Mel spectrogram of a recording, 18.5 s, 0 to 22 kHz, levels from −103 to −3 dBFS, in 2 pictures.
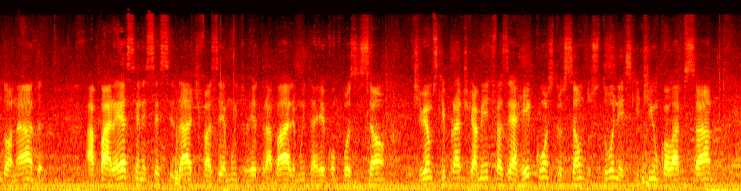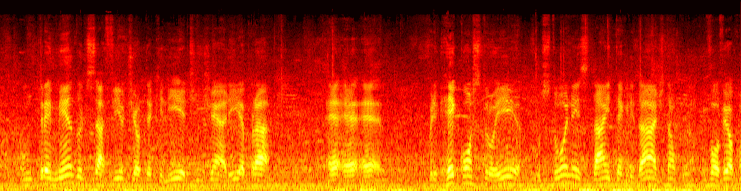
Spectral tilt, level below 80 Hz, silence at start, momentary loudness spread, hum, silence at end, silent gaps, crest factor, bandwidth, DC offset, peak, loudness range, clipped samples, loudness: -6 dB/octave; -36 dBFS; 0 s; 12 LU; none; 0 s; none; 20 dB; 16 kHz; under 0.1%; -4 dBFS; 2 LU; under 0.1%; -24 LUFS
